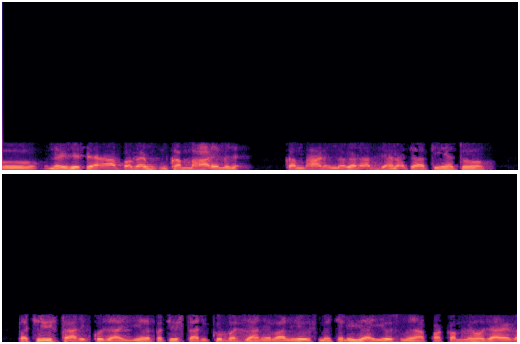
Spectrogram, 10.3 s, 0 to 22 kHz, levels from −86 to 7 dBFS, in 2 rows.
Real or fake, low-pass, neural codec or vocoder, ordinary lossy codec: fake; 3.6 kHz; codec, 24 kHz, 6 kbps, HILCodec; AAC, 16 kbps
